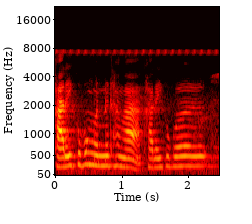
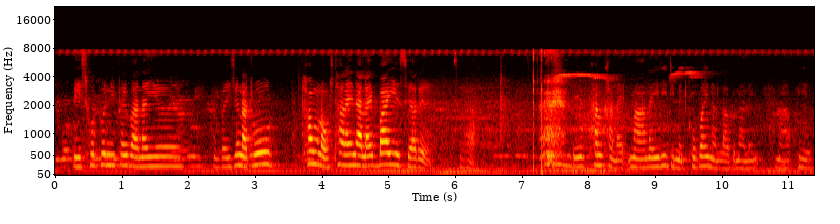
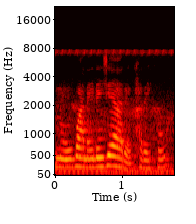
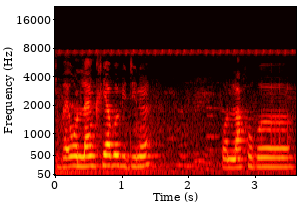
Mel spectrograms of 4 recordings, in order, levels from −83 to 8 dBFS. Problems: low volume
